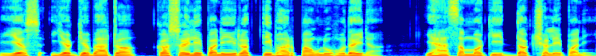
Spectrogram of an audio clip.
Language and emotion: Nepali, neutral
